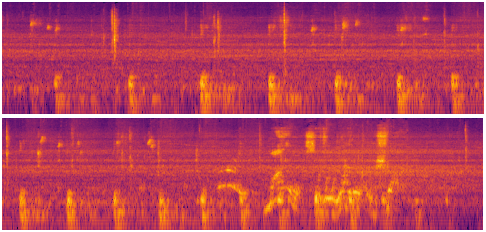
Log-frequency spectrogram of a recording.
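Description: A basketball bounces rhythmically on a hardwood court.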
